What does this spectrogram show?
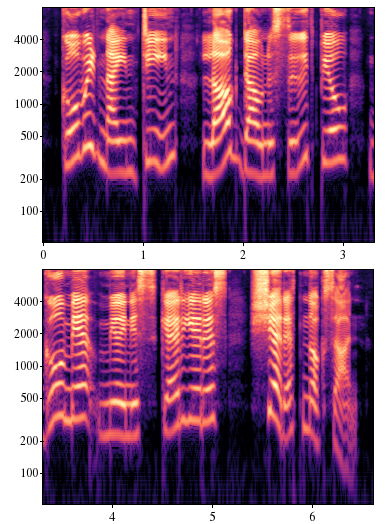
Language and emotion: Kashmiri, neutral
